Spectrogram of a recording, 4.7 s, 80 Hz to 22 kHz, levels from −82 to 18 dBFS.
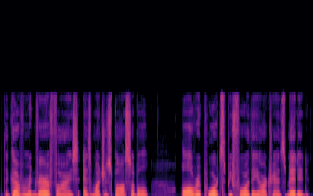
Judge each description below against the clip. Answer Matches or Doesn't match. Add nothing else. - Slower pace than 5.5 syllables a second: Doesn't match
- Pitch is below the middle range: Doesn't match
